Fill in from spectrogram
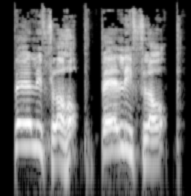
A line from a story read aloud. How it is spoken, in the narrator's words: He shouted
